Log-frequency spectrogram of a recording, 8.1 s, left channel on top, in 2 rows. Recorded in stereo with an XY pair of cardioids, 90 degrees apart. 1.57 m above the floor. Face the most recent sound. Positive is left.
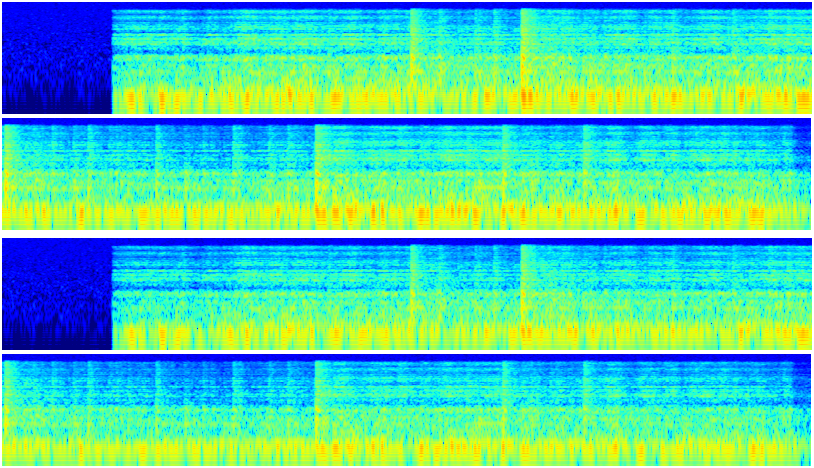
turn(degrees=15)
